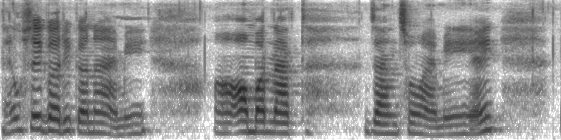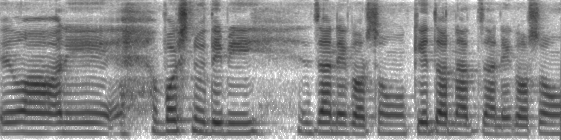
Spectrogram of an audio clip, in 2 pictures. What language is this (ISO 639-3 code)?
nep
